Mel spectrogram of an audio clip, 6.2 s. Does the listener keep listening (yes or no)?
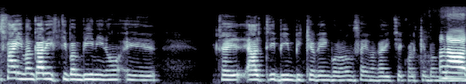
no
